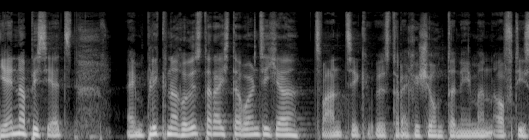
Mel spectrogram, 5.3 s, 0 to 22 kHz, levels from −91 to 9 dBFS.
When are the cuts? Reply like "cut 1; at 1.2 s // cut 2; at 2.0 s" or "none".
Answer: cut 1; at 1.1 s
